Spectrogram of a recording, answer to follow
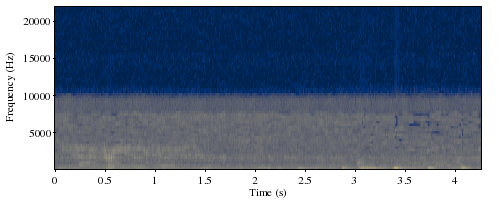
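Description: Faint steady hum, then a handful of short, dull low thumps close on the microphone in the last second and a half, the loudest about three and a half seconds in.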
